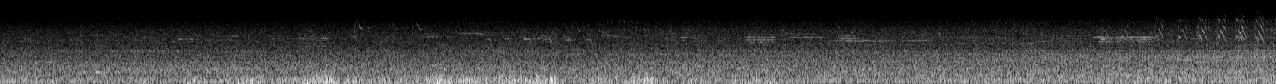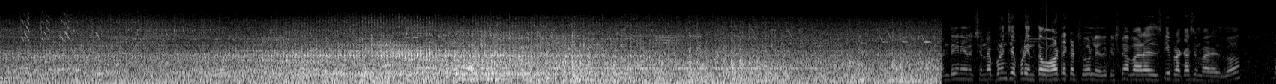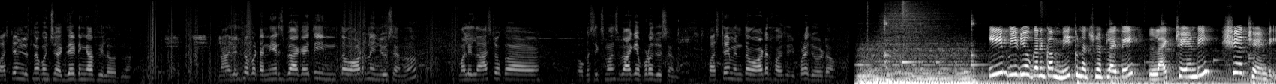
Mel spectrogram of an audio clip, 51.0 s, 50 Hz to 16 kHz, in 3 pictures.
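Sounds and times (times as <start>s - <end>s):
road traffic: 0.0s - 29.6s
water rushing: 0.0s - 45.4s
vehicle engine: 11.8s - 29.6s
voices: 16.8s - 24.2s, 29.4s - 45.2s, 47.2s - 51.0s.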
